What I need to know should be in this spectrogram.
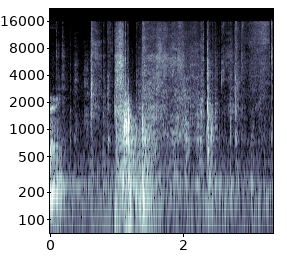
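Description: A paper page rustles and flaps as it is turned.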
